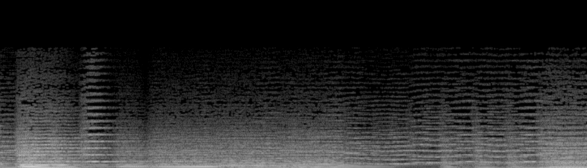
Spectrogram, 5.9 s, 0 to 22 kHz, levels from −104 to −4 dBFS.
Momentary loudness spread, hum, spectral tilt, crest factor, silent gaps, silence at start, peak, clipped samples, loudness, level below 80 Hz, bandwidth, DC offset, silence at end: 15 LU; none; -6 dB/octave; 20 dB; none; 0 s; -16 dBFS; under 0.1%; -36 LUFS; -52 dBFS; 13 kHz; under 0.1%; 0 s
